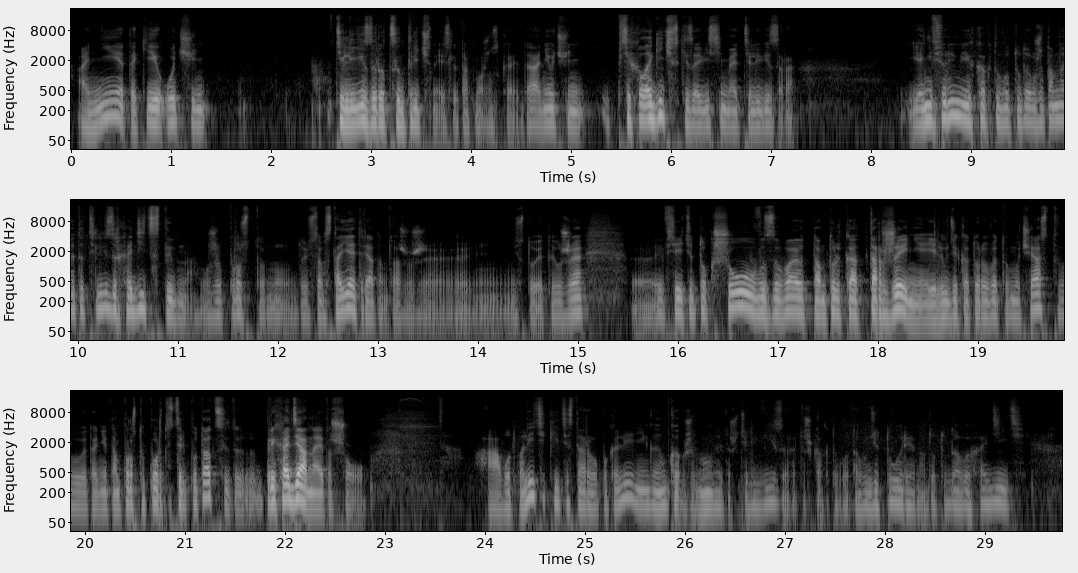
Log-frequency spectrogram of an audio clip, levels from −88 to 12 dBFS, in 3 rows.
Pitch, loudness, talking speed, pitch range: 115 Hz, -33 LUFS, 180 wpm, 105-125 Hz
